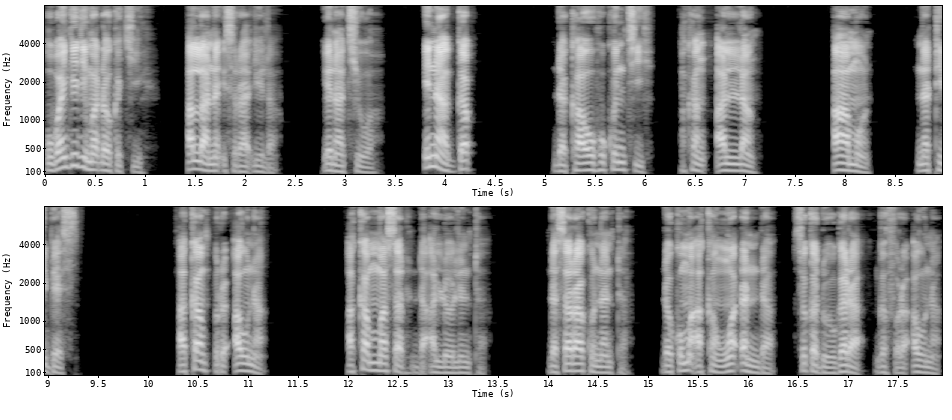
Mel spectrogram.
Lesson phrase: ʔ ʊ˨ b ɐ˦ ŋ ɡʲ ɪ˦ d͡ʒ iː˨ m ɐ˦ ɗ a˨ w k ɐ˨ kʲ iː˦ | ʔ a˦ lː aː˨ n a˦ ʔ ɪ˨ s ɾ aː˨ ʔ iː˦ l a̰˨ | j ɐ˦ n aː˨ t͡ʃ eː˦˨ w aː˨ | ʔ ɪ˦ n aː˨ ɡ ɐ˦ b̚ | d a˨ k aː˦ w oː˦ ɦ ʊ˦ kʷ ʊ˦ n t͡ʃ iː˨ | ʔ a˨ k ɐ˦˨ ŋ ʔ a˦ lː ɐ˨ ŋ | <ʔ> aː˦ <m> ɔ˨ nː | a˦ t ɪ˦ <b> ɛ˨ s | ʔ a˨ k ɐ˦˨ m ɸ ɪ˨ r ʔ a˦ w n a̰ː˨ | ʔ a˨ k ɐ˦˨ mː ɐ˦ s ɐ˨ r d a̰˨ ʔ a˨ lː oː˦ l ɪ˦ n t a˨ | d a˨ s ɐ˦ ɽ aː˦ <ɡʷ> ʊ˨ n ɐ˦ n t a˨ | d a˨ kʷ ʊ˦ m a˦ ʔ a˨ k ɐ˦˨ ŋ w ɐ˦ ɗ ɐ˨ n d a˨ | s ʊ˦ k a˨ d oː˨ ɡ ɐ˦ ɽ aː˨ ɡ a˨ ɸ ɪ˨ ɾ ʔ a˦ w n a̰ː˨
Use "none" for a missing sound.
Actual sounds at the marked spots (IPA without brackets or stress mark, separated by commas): ʔ, m, b, kʷ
